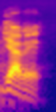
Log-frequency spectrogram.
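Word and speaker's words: Yahvé: como se escribe yavet ahora cómo se debe pronunciar yavé ese era el problema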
